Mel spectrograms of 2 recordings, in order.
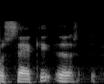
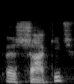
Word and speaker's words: Šakić: Maybe the biggest one is Joe Sakic. You always say Sakic. I know that Americans say Sakic. It should be Šakić from Croatian, but I know that he Americanized his last name.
